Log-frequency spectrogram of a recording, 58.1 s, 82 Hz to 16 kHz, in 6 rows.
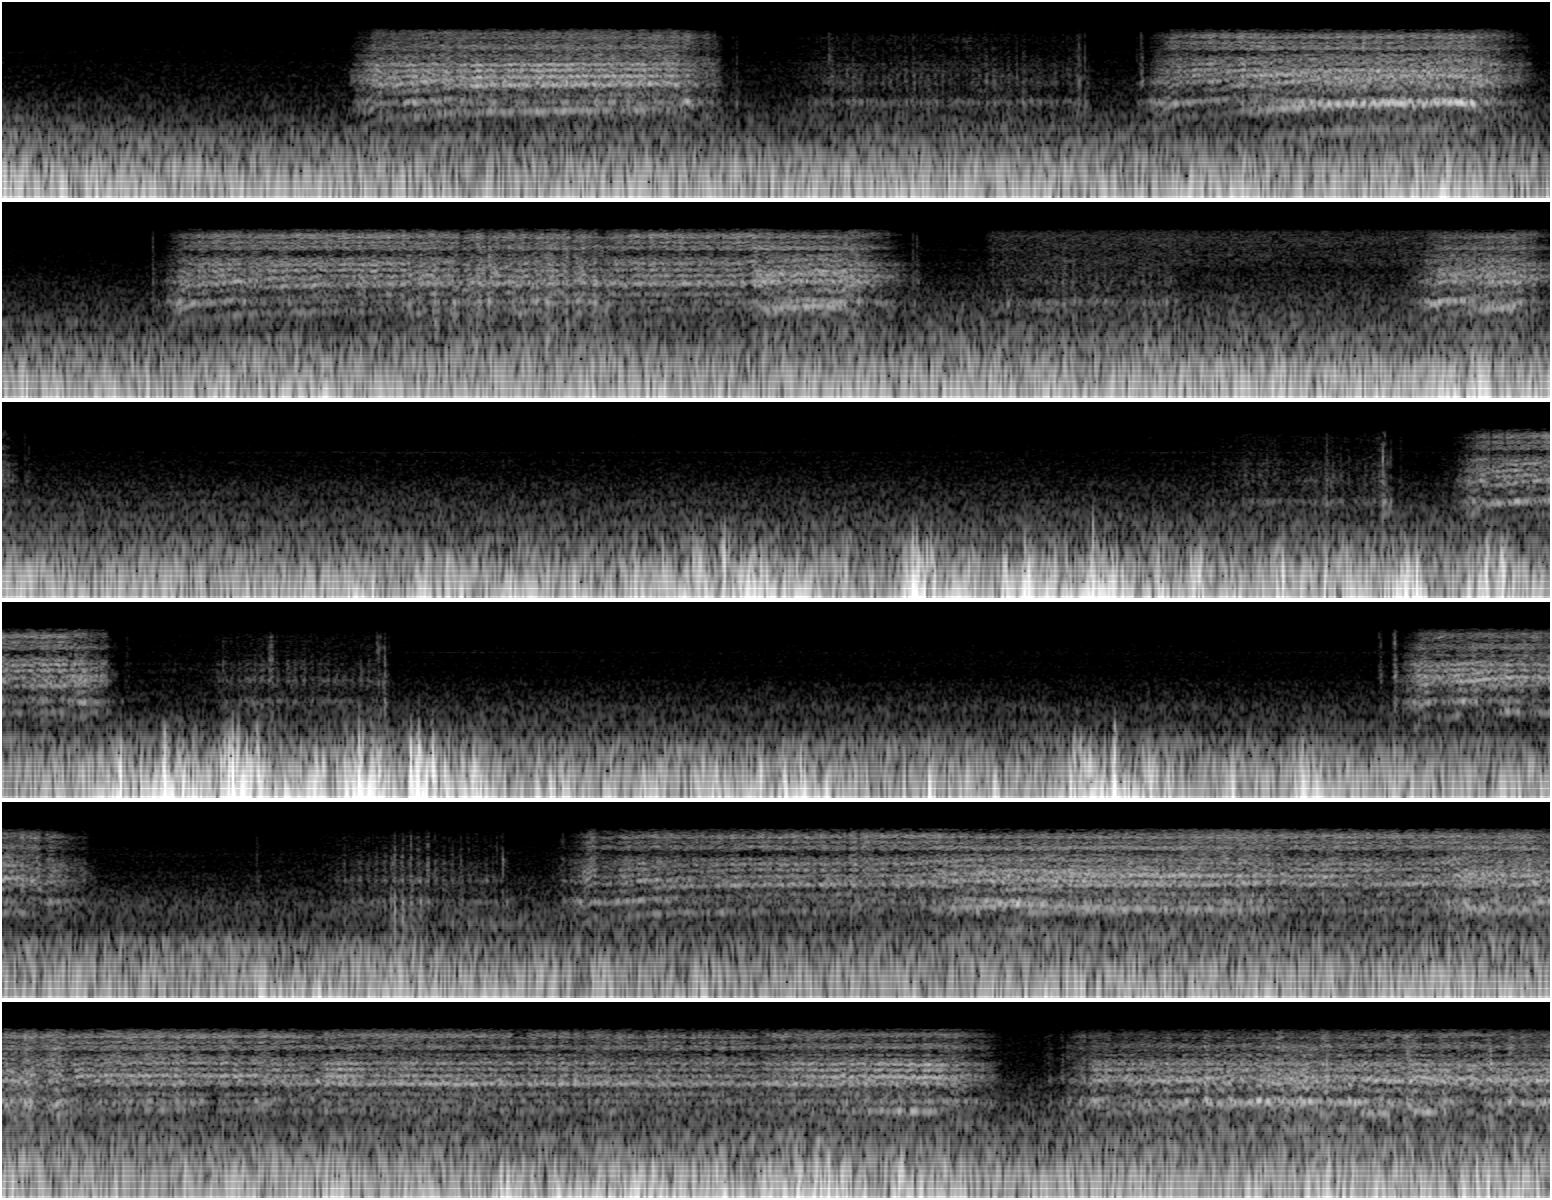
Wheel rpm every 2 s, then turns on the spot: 0, 90, 30, 60, 80, 60, 110, 60, 10, 30, 0, 0, 0, 10, 50, 10, 0, 0, 10, 50, 10, 90, 110, 120, 110, 120, 110, 60, 110.
4-6 16-18 26-28 30-32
